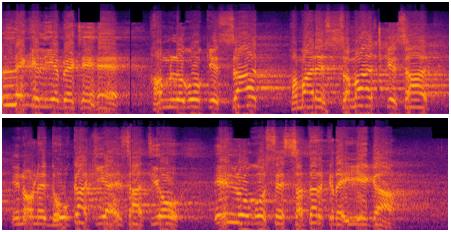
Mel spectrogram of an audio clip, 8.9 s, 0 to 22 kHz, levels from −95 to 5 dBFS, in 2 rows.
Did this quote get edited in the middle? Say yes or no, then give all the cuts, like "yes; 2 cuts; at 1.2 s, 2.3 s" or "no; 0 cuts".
no; 0 cuts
